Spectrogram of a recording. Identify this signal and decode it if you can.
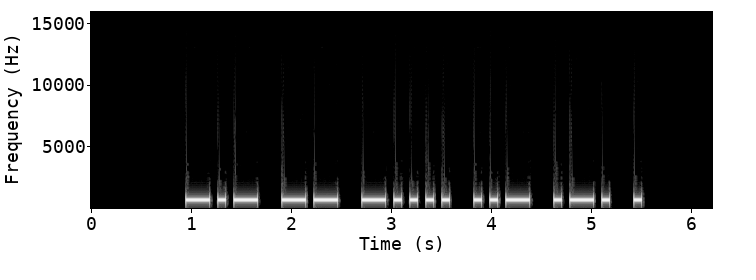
Morse code, heard as a keyed tone, about 15 wpm, 700 Hz. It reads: KM6URE
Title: USA Call Signs - 6 Characters - Repeated 3x - 15wpm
